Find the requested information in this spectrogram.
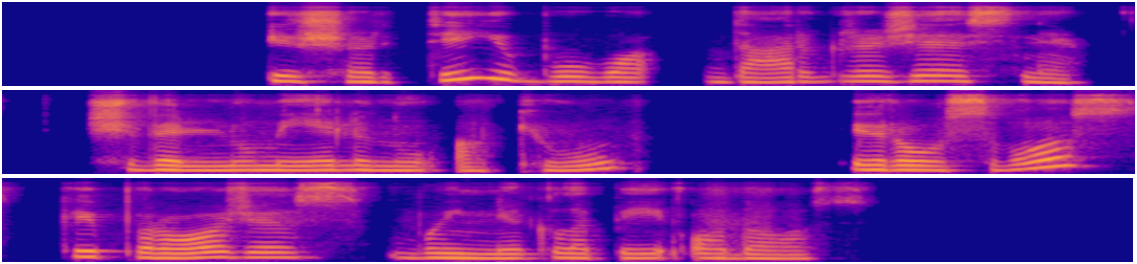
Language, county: Lithuanian, Kaunas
